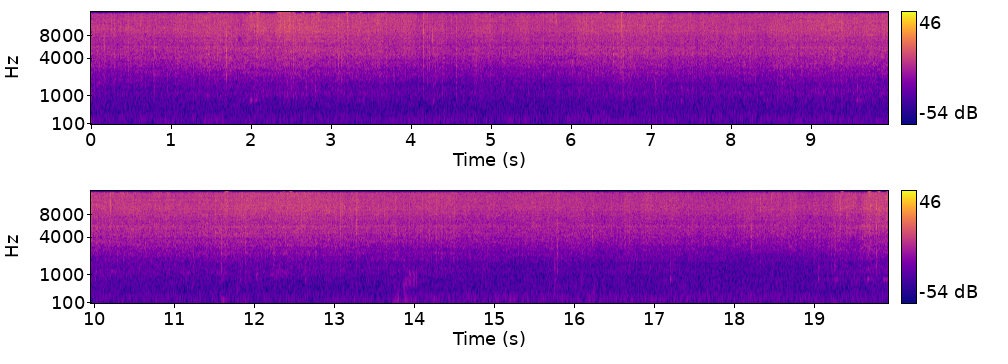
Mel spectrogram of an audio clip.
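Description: Vegetables and pork sizzling steadily as they stir-fry in a frying pan over a portable gas stove, with chopsticks stirring and turning them.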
